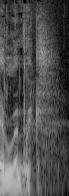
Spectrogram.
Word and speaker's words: Linux: Except now it uses a Linux base or Linux. How do you say it? – We say Linux.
